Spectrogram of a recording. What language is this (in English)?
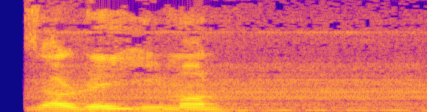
Persian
